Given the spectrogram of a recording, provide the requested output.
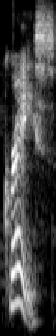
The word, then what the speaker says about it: Greys: My parents wanted people to pronounce my name correctly in Colombia. So, they spelled it g r e y s because phonetically in Spanish it sounds like Grace.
